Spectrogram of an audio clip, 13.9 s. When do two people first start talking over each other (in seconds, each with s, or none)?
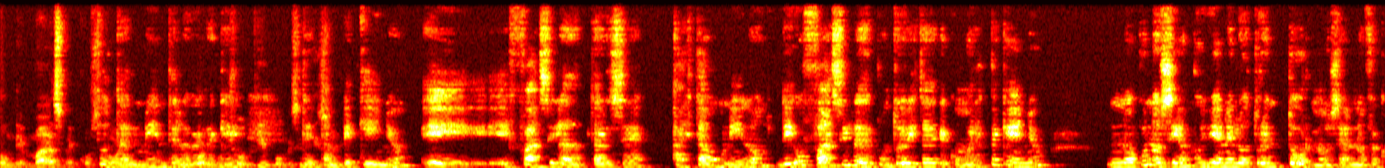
1.2 s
